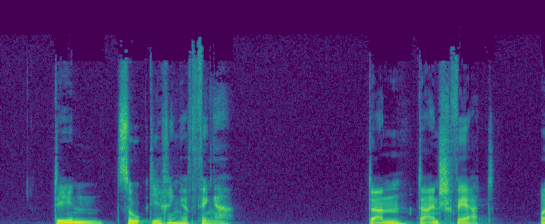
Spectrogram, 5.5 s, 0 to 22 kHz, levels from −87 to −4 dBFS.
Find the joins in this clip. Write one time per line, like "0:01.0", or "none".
0:01.5
0:01.9
0:04.2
